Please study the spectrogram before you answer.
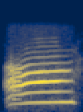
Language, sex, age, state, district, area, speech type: Assamese, female, 18-30, Assam, Dhemaji, urban, conversation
